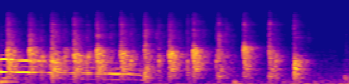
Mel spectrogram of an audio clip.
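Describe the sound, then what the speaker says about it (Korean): Hands clapping at a steady, roughly even tempo, about a dozen distinct claps close and fairly loud, with a faint tone lingering beneath the first half. "박수!"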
